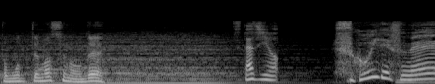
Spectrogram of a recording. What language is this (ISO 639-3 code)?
jpn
